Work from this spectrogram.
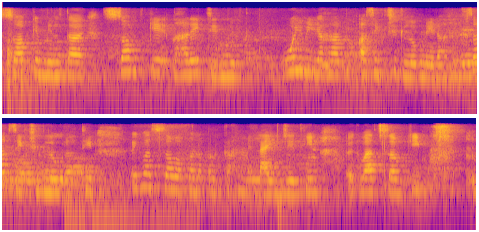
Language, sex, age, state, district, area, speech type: Maithili, female, 18-30, Bihar, Samastipur, urban, spontaneous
